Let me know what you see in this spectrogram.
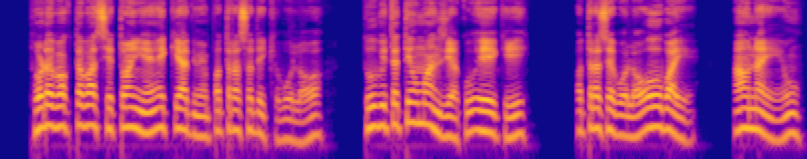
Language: Mahasu Pahari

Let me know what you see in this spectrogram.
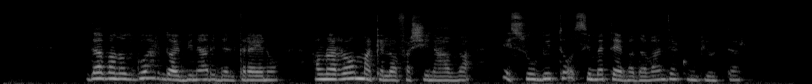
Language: Italian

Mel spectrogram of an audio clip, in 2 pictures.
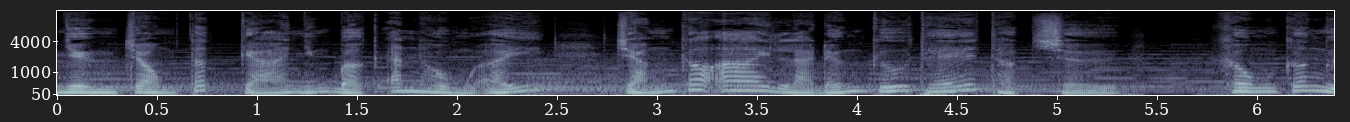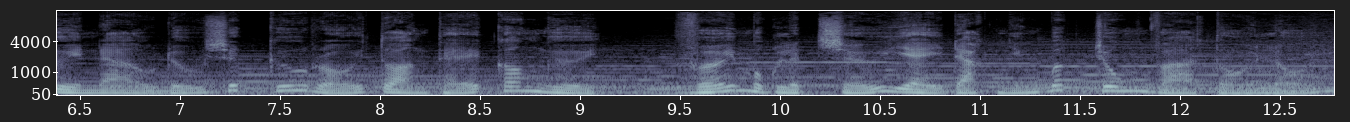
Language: Vietnamese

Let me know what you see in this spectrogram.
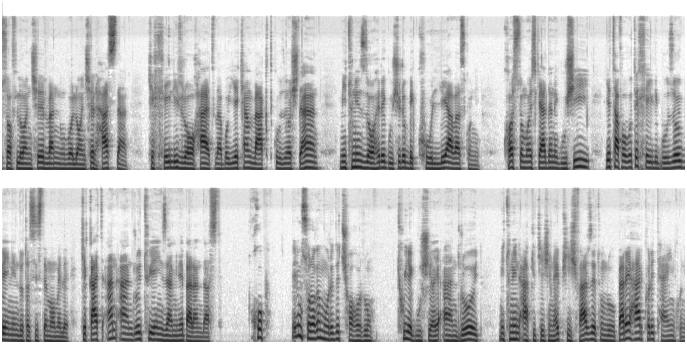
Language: Persian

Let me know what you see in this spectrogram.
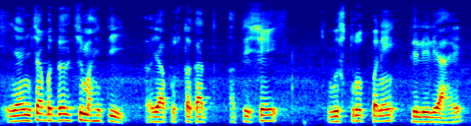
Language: Marathi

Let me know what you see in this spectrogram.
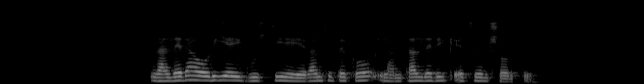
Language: Basque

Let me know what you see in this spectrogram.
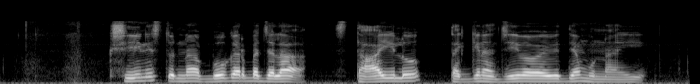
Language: Telugu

